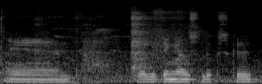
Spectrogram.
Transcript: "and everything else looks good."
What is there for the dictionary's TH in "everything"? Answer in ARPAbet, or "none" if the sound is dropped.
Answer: T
